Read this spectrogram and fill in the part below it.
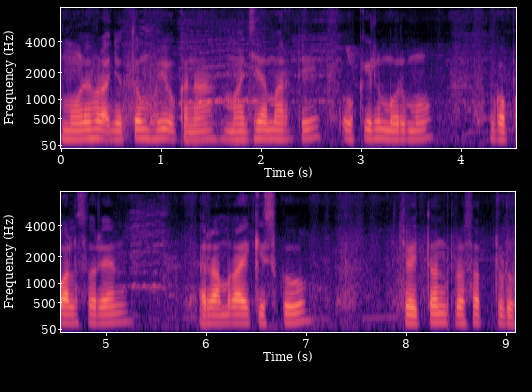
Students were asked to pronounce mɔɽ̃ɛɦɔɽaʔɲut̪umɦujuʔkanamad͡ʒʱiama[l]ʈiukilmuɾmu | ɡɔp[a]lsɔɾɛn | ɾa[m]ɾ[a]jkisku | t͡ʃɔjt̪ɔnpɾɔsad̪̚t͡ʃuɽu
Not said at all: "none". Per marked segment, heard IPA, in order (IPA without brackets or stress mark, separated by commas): ɾ, a, m, a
